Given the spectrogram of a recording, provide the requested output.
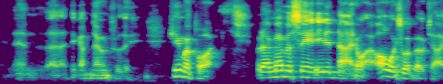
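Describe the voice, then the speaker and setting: A man with an American accent delivers his words fairly quickly. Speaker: oral pathology professor and speaker. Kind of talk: interview storytelling.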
